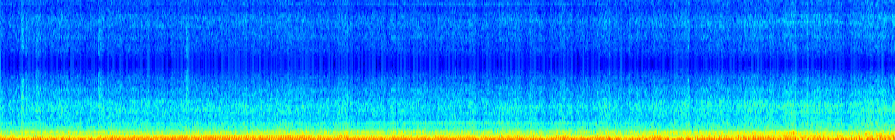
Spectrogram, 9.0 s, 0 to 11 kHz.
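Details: BMW E36 325si during Nordschleife tourist laps: loud flat drone under load with coarse exhaust-like rasp and much less power, then no compression on restart; engine damage, owner suspects jumped timing chain and bent valves.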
